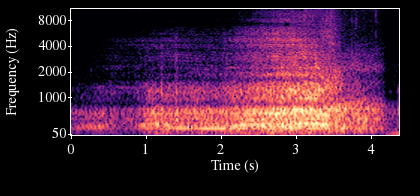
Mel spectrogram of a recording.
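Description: A Ford Crown Victoria's V8 driving hard on a dirt road toward and past close by, its engine note rising and falling twice over the rush of tyres on dirt. It grows louder from about a second in and is loudest around three seconds in.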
